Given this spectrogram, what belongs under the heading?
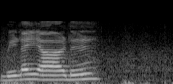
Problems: background sounds at intervals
